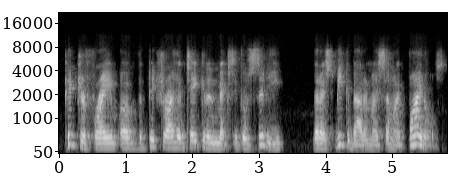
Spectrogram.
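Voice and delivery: usual speaking voice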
